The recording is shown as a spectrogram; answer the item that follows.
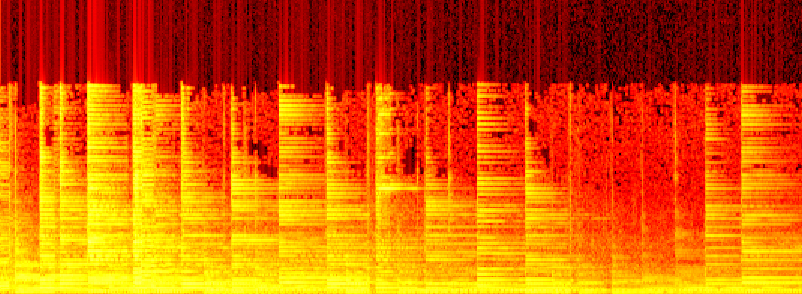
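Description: Acoustic guitar playing an instrumental passage with no voice: chords struck in quick strokes, each ringing on, growing quieter near the end.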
